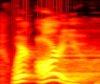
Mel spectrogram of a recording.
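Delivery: mad, high and loud demand; angry taunt. Acted. Hearer under hard trial challenging God, angry taunt. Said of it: "like a taunt, you know, like we're mad".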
